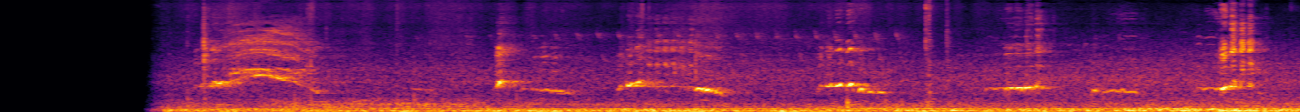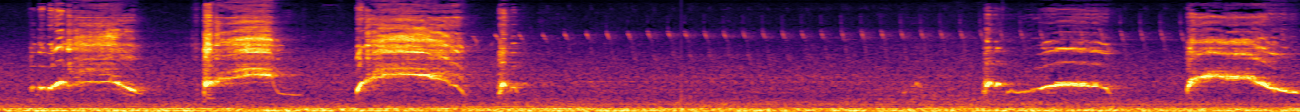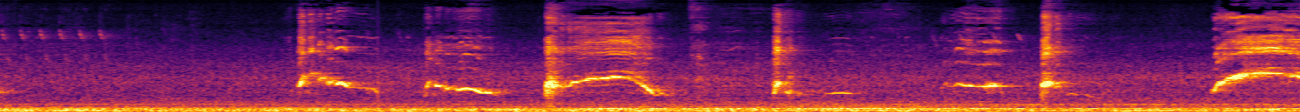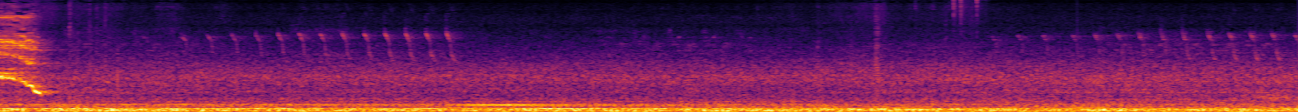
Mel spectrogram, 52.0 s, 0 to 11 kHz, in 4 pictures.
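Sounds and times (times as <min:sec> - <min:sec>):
dog screaming calls: 0:02.0 - 0:03.5, 0:04.9 - 0:07.5, 0:08.1 - 0:09.0, 0:09.8 - 0:18.4, 0:22.1 - 0:26.2, 0:29.0 - 0:32.9, 0:33.7 - 0:34.6, 0:35.3 - 0:37.1, 0:38.1 - 0:39.7.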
